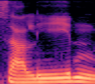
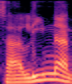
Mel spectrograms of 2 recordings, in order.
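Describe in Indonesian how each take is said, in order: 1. Kata ini berakhir pada bunyi n mati. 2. Kata ini berakhir dengan vokal tambahan. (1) "tapi salin begitu" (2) "tidak salina"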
